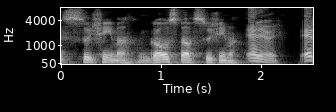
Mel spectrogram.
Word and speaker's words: Tsushima: of - Smith - Shima the ghost of Toshima whatever anyway Clarence are you pronounce it Joseph Toshima I would say don't pronounce the T is like Tsushima ghost of Tsushima anyway it is so I'm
